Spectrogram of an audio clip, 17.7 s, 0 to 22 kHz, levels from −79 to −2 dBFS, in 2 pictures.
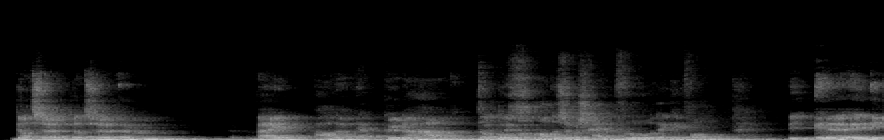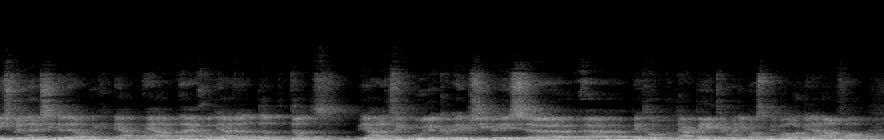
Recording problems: room echo; strong; dies away in 1.9 s
off-mic speech; far

